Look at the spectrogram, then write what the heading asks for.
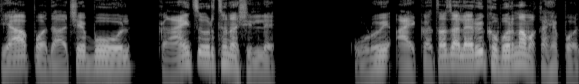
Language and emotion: Goan Konkani, disgusted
